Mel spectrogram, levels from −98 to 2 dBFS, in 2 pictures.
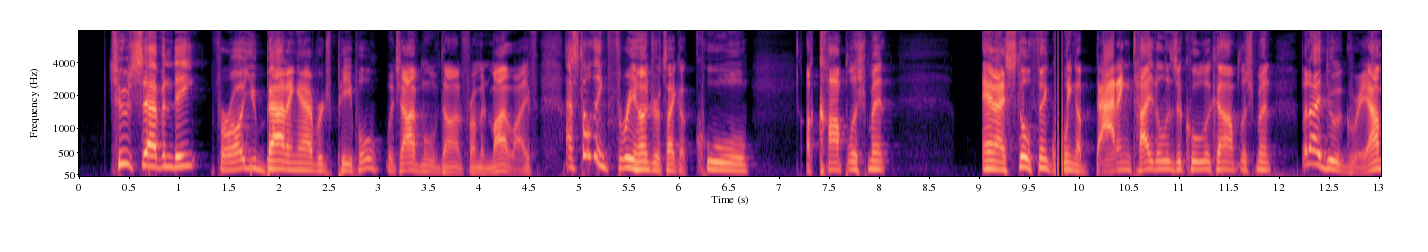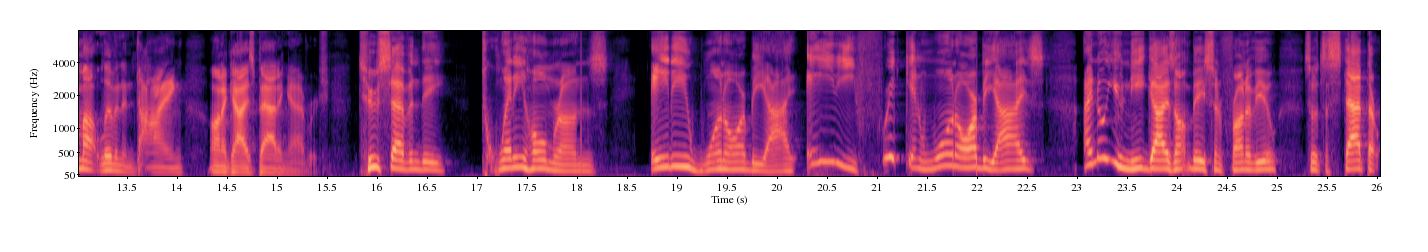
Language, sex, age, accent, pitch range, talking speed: English, male, 40-59, American, 130-180 Hz, 175 wpm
